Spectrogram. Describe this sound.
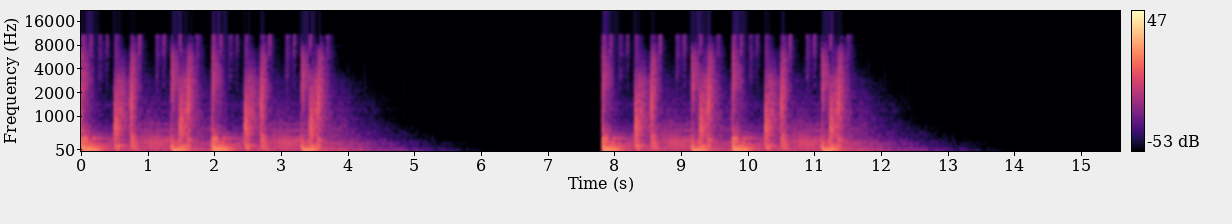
Tri Hop Rhythme
Some cool sounding stuff at 123 BPM.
